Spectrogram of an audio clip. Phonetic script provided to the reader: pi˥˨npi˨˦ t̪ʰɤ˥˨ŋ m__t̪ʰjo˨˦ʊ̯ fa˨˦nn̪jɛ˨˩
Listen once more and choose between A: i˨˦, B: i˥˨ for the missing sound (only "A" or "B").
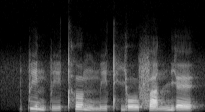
A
